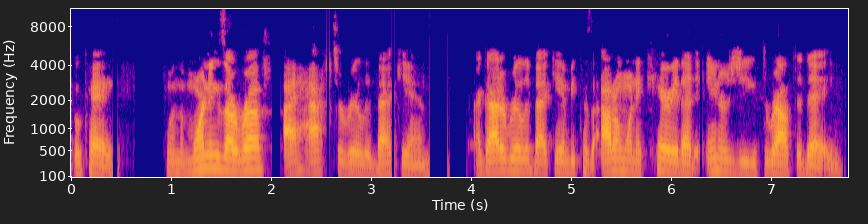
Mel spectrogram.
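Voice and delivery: ordinary talk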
